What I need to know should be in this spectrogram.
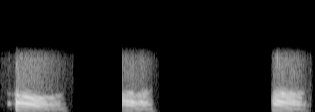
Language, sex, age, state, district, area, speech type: Marathi, female, 60+, Maharashtra, Kolhapur, urban, conversation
